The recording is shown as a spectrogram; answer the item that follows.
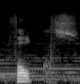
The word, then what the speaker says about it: Foulkes: It's called Lynn Fowlkes. Folks. It's spelled Lynfoulkes. One-man band.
